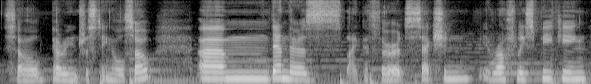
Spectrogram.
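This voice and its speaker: A woman's voice: fairly high pitch, fairly even intonation, slow pace, vocal fry, a little mellow, soft background music. A woman from the Netherlands with a strong Dutch accent, narrating a casual book review and thinking aloud as she goes. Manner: chatty, thinking aloud with frequent ums and restarts. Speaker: true crime channel host.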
